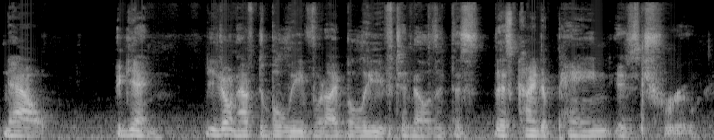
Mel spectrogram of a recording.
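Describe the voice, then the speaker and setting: A man's voice: mid-range voice, steady tone, normal speed, a little hiss or hum. Earnest man reflecting in a vlog. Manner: earnest, conversational, frequent "like" and "right?"; reads verses aloud with emphasis. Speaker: leader sharing personal reflections. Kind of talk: casual reflective vlog talk with scripture reading.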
